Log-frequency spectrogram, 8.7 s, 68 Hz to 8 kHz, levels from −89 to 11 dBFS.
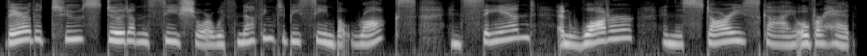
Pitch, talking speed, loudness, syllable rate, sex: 235 Hz, 165 wpm, -20 LUFS, 4.0 syllables/s, female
